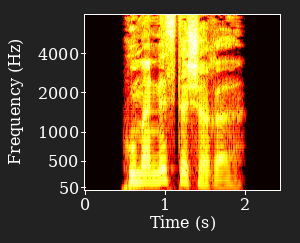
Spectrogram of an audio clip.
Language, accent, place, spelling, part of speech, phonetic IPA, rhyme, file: German, Germany, Berlin, humanistischere, adjective, [humaˈnɪstɪʃəʁə], -ɪstɪʃəʁə, De-humanistischere.ogg
- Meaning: inflection of humanistisch: 1. strong/mixed nominative/accusative feminine singular comparative degree 2. strong nominative/accusative plural comparative degree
